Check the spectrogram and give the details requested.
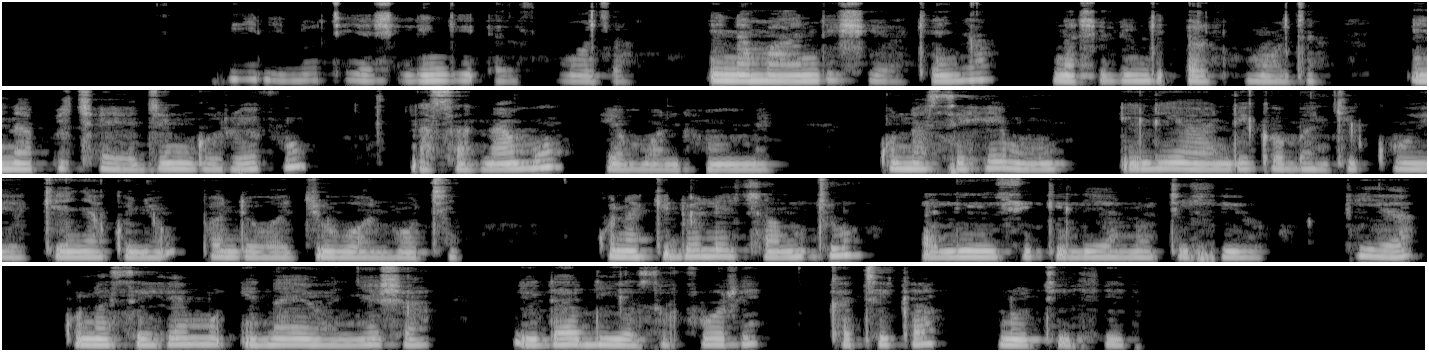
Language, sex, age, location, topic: Swahili, female, 25-35, Kisumu, finance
